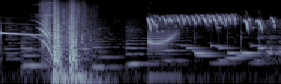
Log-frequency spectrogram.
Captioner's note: birds chirping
